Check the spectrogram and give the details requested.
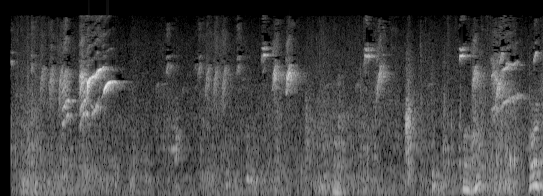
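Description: A European goldfinch sings a quick, tinkling twitter of high, bright notes and short liquid trills, with faint room noise underneath.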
